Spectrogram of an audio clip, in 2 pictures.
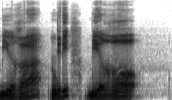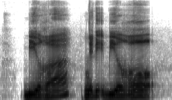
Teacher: Bukan A dengan O bukan. tetap yang kita kejar vokal A huruf tebal itu tapi bunyinya kayak bunyi vokal O walaupun bukan vokal O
